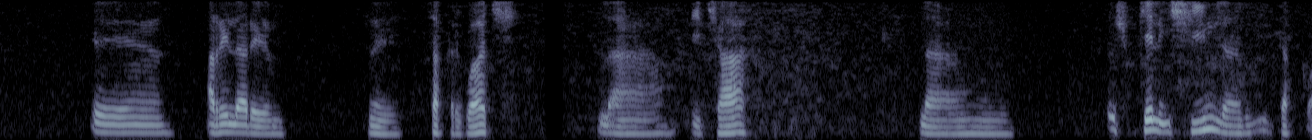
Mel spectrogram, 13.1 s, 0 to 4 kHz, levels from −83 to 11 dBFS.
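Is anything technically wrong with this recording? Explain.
Yes. There is a long network dropout from 5.44 to 5.63 s, most likely caused by packets that never reached the receiver. About 180 ms of the original audio is gone. The receiver's concealment extends the last sound for roughly 174 ms as a buzzy tail that fades, then leaves about 140 ms of silence before the audio resumes further on. On a waveform this appears as a decaying smear followed by a flat gap. On a spectrogram, smeared repeating bands fade into an empty column. The narrow band with nothing above 4 kHz fits a G.711 mu-law call codec.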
